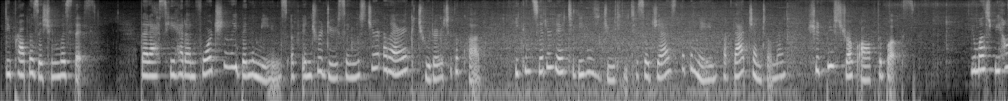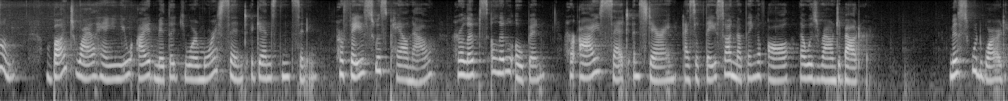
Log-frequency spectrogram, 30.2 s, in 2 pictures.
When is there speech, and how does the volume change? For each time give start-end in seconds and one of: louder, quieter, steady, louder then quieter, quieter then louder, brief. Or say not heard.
0.1-13.8 steady
14.6-28.2 steady
29.4-30.2 brief.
